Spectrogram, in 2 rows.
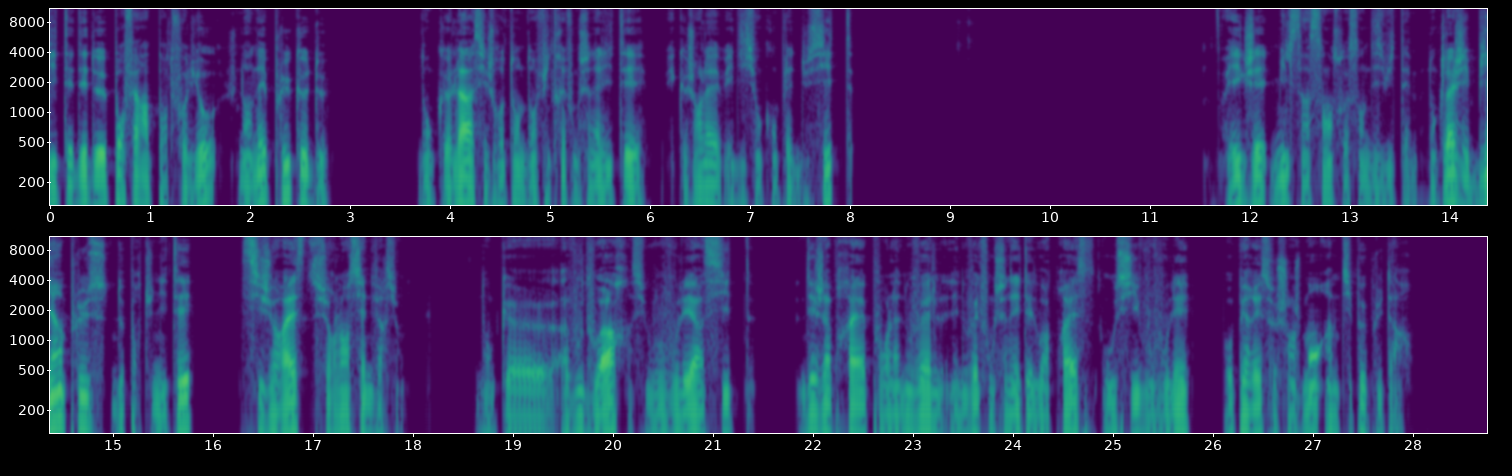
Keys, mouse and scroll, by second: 4.4 click, 6.5 click, 9.0 click.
